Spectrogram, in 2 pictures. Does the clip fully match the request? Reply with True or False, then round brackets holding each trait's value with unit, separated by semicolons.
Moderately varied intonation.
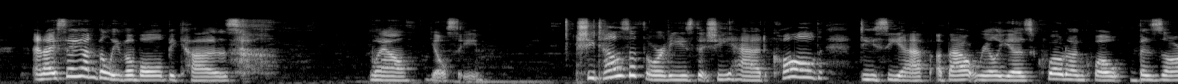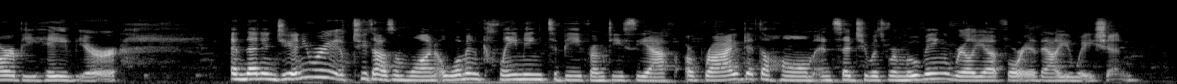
True (4.0 semitones)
